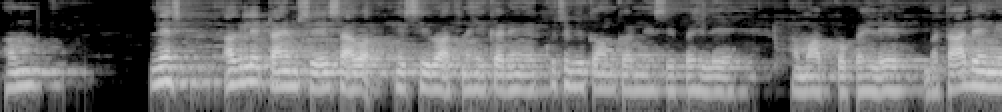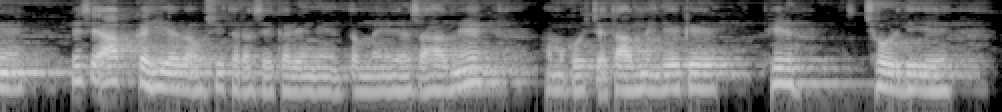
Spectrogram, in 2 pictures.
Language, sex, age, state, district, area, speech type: Hindi, male, 60+, Bihar, Begusarai, urban, spontaneous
